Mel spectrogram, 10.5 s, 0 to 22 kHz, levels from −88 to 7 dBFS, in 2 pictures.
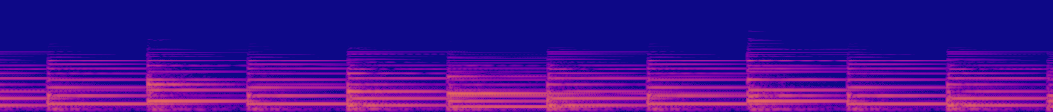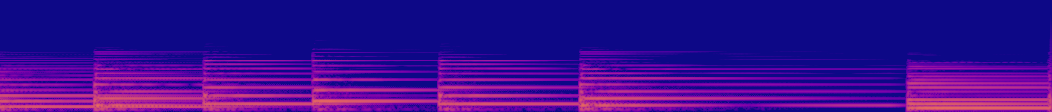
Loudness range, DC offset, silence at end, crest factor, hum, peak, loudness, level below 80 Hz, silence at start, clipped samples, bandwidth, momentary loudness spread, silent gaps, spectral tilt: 3 LU; under 0.1%; 0 s; 16 dB; none; -20 dBFS; -36 LUFS; -64 dBFS; 0 s; under 0.1%; 5.2 kHz; 8 LU; none; -8 dB/octave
